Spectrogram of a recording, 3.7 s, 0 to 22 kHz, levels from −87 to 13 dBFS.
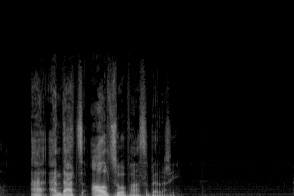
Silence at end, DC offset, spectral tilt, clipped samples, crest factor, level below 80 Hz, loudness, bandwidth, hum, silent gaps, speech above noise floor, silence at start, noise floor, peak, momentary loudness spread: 1.55 s; under 0.1%; -5.5 dB/octave; under 0.1%; 20 dB; -48 dBFS; -24 LUFS; 15 kHz; none; none; 48 dB; 0.4 s; -72 dBFS; -6 dBFS; 16 LU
